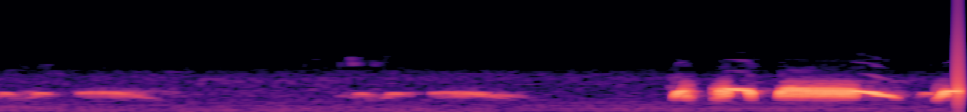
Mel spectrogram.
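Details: Spotted dove used as a decoy to draw wild birds, singing in the 'thổ đồng' voice style. Two soft, low coo pairs come first, then a loud phrase of sharp, hooked notes and a long, rough, vibrating coo.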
